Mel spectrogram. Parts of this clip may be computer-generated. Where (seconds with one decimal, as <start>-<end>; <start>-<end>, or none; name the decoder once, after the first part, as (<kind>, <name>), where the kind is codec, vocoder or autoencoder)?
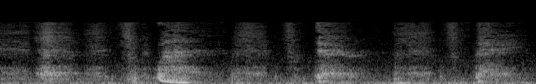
4.2-4.8 (autoencoder, DAC-VAE)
